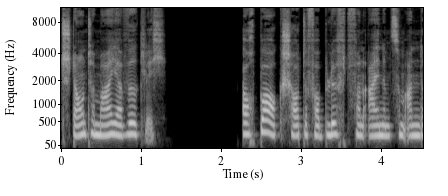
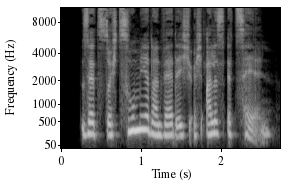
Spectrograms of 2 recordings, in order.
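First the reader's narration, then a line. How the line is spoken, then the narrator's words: Plain grandfather. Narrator (German): sagte Opa Emil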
